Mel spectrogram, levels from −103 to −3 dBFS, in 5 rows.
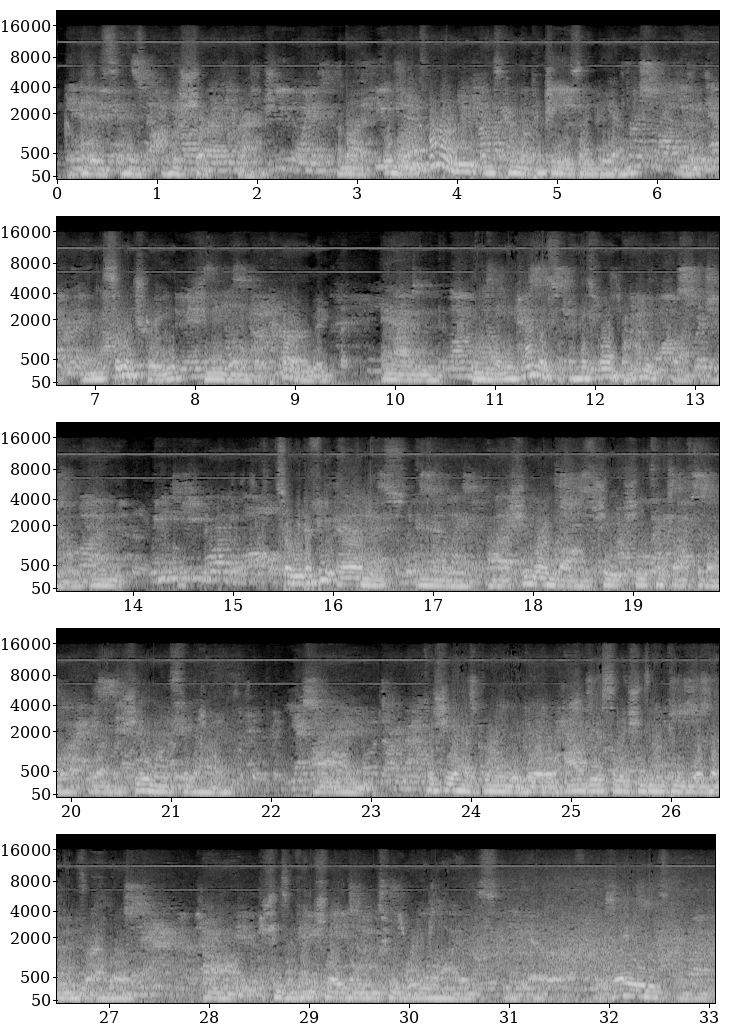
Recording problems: distortion; heavy; 7 dB below the speech
off-mic speech; far
room echo; very slight; dies away in 0.2 s
garbled, watery; slightly; nothing above 16 kHz
background chatter; loud; throughout; 4 voices, 4 dB below the speech
traffic noise; noticeable; throughout; 10 dB below the speech
high-pitched whine; faint; throughout; 11 kHz, 25 dB below the speech

